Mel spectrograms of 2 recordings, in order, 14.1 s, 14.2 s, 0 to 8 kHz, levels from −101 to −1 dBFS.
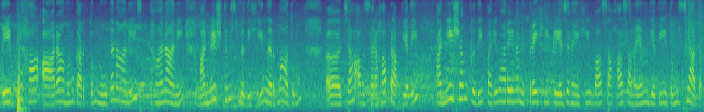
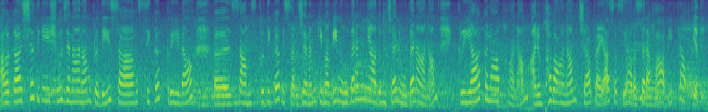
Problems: constant background noise, continuous background conversations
